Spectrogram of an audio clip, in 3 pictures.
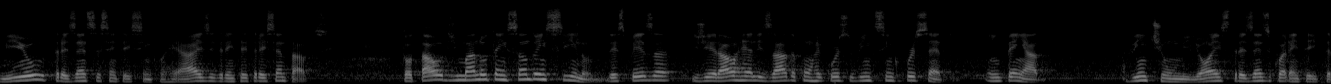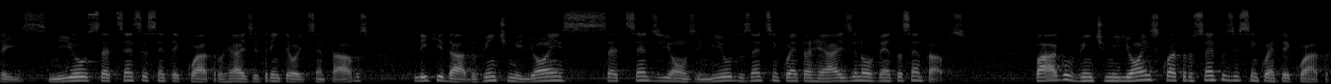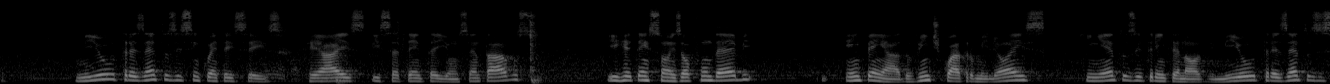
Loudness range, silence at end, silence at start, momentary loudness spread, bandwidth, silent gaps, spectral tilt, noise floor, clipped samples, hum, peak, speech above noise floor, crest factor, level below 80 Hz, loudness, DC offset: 4 LU; 0 s; 0 s; 11 LU; 15 kHz; none; -5 dB/octave; -64 dBFS; under 0.1%; none; -24 dBFS; 21 dB; 18 dB; -84 dBFS; -43 LUFS; under 0.1%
